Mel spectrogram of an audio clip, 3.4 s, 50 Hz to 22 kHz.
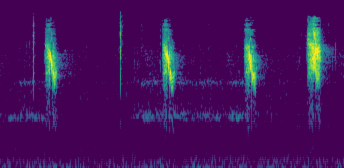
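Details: Four sharp, high sparrow chirps, evenly spaced, as a young chick comes after its scouting parent in a park in June 2023, with a faint thin hum behind.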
